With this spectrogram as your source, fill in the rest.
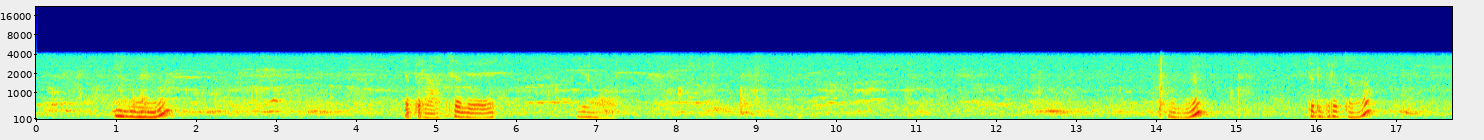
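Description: A baby coos and squeals in short bursts close by.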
